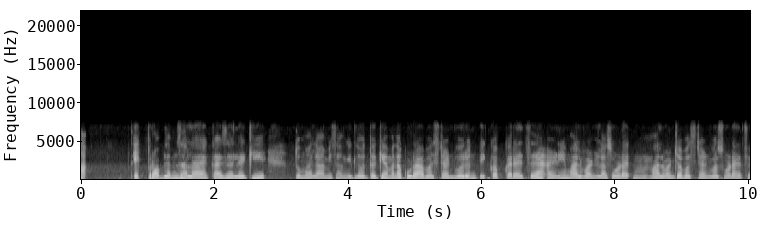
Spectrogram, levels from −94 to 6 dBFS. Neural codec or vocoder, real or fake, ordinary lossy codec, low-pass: none; real; Opus, 24 kbps; 7.2 kHz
